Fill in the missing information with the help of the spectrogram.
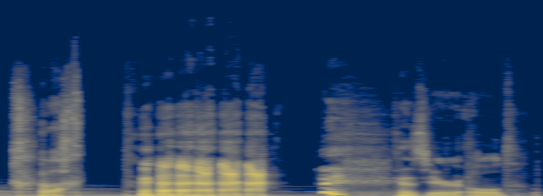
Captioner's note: laughing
